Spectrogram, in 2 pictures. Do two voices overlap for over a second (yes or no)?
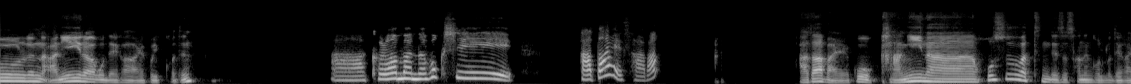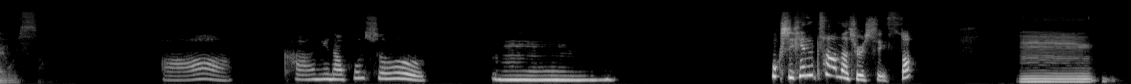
no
